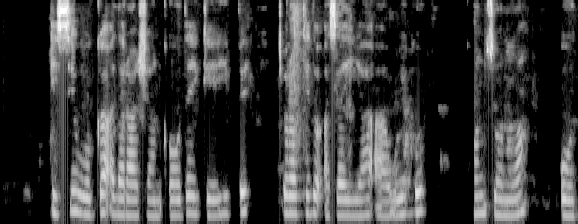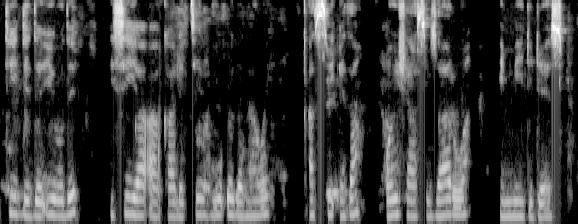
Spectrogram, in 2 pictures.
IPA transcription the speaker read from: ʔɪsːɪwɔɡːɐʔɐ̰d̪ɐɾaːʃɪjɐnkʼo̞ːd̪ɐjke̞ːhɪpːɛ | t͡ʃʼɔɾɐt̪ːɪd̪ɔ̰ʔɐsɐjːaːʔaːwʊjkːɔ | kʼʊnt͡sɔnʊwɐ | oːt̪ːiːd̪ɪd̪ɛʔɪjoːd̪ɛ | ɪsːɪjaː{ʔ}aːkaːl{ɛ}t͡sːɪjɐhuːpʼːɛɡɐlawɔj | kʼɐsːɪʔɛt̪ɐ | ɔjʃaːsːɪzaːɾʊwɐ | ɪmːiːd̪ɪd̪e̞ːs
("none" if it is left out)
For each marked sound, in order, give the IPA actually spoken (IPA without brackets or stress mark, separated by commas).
ʔ, ɛ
